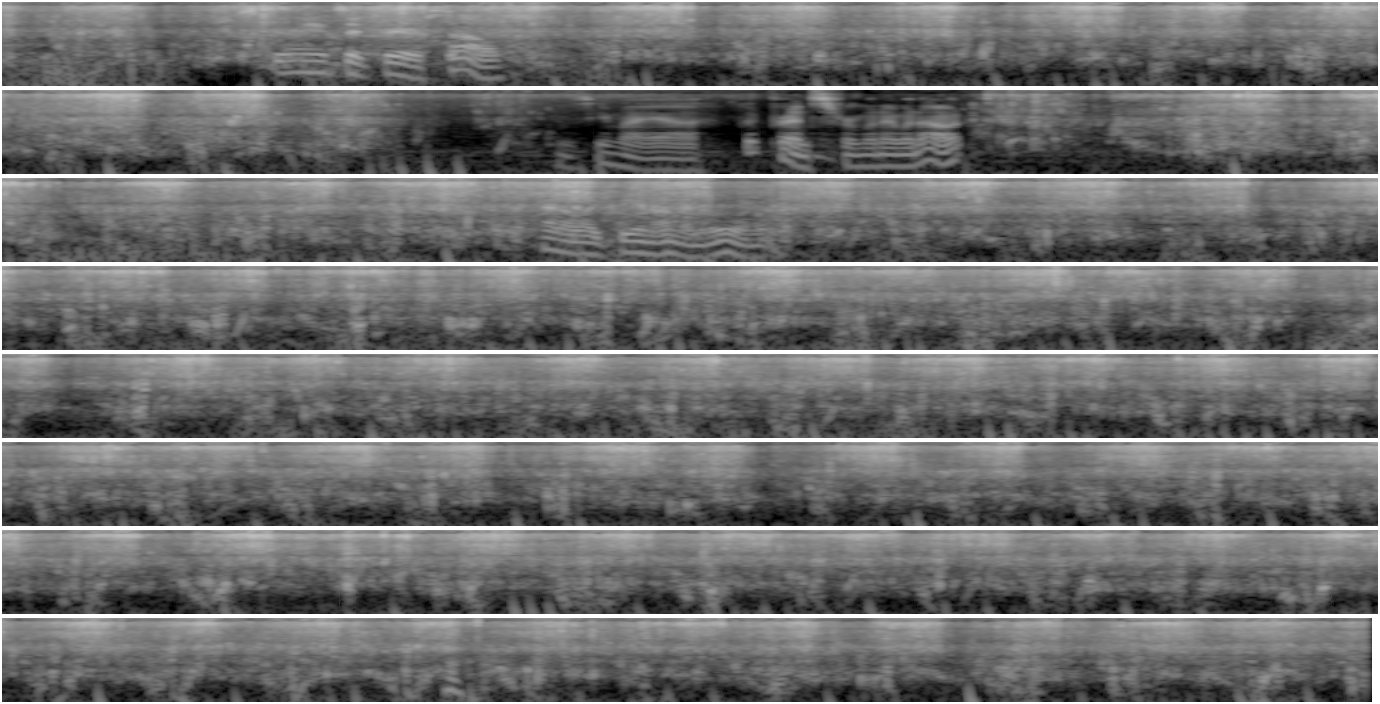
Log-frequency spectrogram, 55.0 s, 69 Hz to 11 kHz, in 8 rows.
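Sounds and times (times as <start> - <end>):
wind buffeting microphone: 0.0 - 9.9, 12.5 - 37.6
small waves lapping: 0.0 - 10.0, 11.7 - 55.0.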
